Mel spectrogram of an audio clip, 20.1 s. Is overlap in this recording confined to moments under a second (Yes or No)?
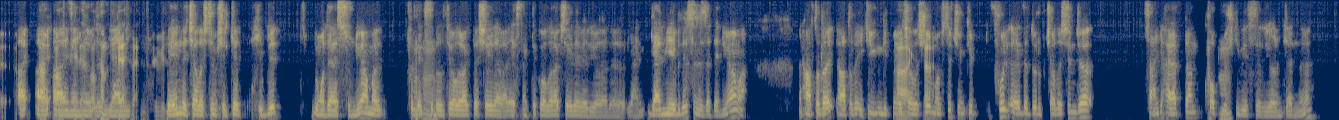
No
